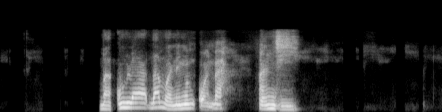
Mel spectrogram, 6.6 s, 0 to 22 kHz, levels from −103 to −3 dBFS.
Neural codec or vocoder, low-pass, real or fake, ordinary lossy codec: codec, 24 kHz, 1 kbps, SNAC; 7.2 kHz; fake; AAC, 48 kbps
